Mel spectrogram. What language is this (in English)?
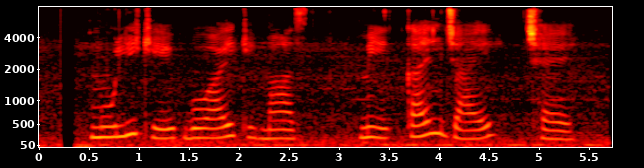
Maithili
